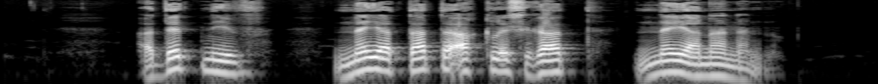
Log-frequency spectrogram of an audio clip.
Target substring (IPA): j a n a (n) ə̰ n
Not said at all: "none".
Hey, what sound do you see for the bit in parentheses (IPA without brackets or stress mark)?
n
